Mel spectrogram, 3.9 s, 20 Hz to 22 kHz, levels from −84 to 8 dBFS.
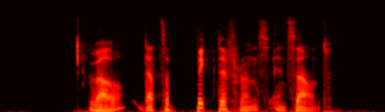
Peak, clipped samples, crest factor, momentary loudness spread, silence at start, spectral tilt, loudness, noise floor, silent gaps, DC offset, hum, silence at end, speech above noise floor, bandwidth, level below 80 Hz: -10 dBFS; under 0.1%; 26 dB; 9 LU; 0.75 s; -5 dB/octave; -34 LUFS; -78 dBFS; none; under 0.1%; none; 0.5 s; 45 dB; 12.5 kHz; -50 dBFS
